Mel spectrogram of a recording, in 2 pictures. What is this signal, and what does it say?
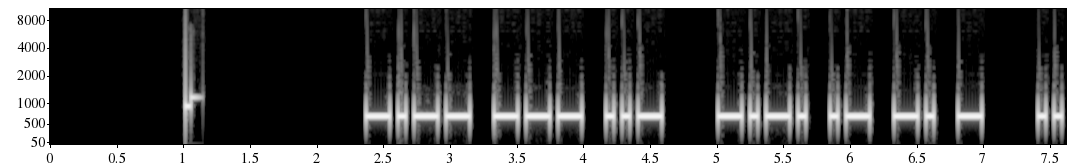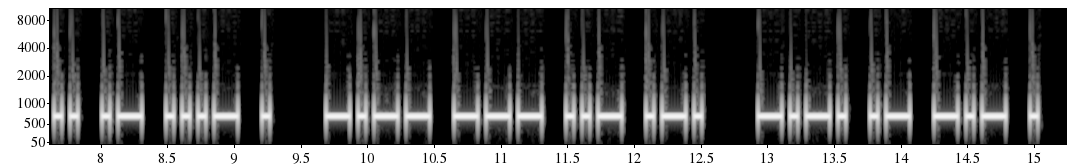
Morse code, heard as a keyed tone, about 21 wpm, 700 Hz. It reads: YOU CANT HAVE YOUR CAKE
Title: Sentences with 9-Word Phrases - 20wpm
